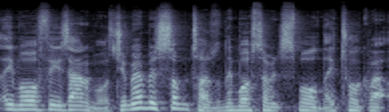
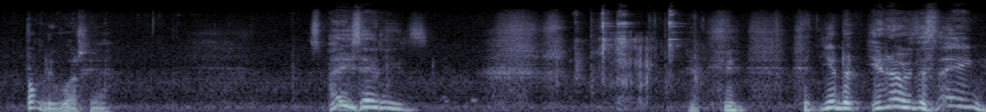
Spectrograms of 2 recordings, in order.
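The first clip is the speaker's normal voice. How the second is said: put-on soft, pitched-up generic old man voice; 5 semitones higher, 8 dB quieter than usual. Chatting with others about Animorphs and Uncle Joe: generic old man voice. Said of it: "just my generic old man voice".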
